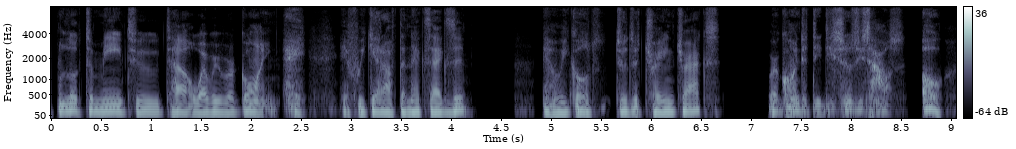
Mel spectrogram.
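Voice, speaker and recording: A male host delivers a casual comic monologue about home life. He talks in a chatty, anecdotal way at an ordinary male pitch, slipping into short quotes as he goes. The recording is dry and close, free of room echo. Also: darkish tone. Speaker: podcast host.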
